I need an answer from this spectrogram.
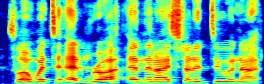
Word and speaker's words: Edinburgh: And my father said his favorite city in Europe was Edinburgh. Yep. Or Edinburgh, as I hear Americans pronounce it.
